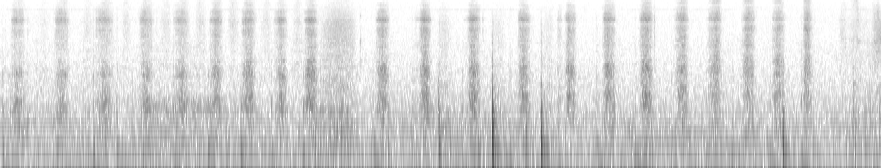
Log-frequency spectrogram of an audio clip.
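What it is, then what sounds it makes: Pen nib drawing on sketchbook paper. A fineliner pen draws long vertical strokes on a white sketchbook page lying flat, its nib rubbing across the paper surface. The result is a steady series of soft, bright, scratchy rasps, one per stroke, with a few sharp little ticks where the nib catches.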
